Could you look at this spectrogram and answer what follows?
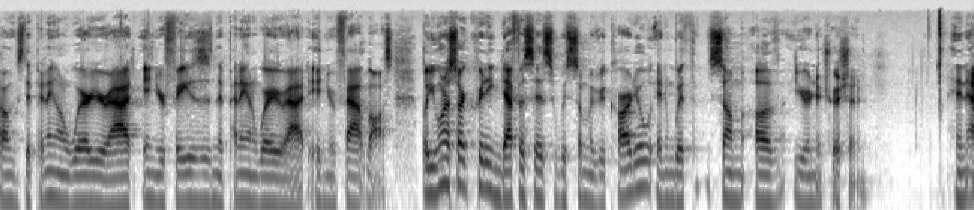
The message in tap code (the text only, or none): none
